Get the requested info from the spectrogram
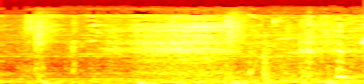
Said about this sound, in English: Sounds like a dog.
